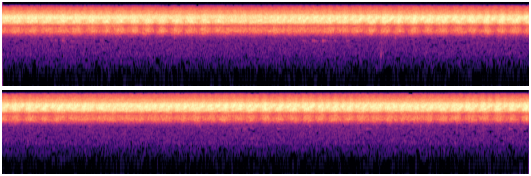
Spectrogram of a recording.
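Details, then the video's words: Unbroken high, sizzling buzz from a cicada chorus, finely pulsed in a rapid throb that holds one level from start to finish, with nothing else audible. "Scintillating Cicadas"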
